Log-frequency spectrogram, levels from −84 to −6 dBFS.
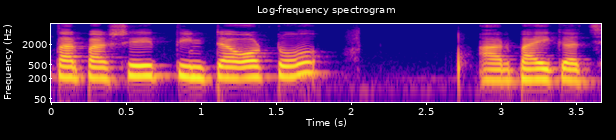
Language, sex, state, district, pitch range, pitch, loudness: Bengali, female, Tripura, West Tripura, 175-225 Hz, 205 Hz, -13 LUFS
